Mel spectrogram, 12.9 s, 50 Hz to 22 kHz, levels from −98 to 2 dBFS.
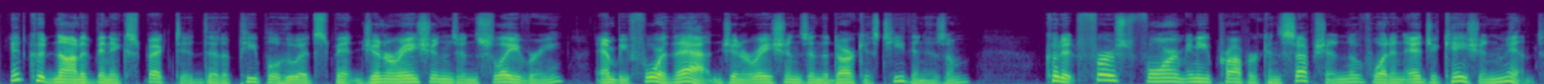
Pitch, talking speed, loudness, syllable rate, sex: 145 Hz, 165 wpm, -18 LUFS, 4.9 syllables/s, male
